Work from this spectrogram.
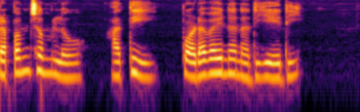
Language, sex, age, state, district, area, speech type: Telugu, female, 18-30, Andhra Pradesh, N T Rama Rao, urban, read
